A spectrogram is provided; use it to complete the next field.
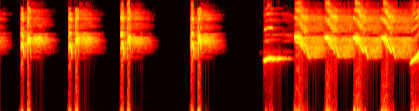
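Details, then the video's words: Sooty-headed bulbul (cucak cungkok) from an original forest recording, high-octave variation material used to train other songbirds. Short, sharp, high chirps come in separate bursts, then a dense run of rapid, bright, twittering notes. "Masteran Cucak Cungkok Istimewa ~ Suara Asli Hutan Materi Variasi Oktaf tinggi"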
